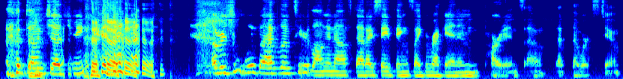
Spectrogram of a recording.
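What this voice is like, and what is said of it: New York accent. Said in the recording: “where's your accent from? ... I'm from New York.”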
